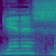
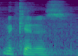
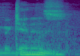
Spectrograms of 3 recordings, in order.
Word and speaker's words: McInnis: McInnis. What did I say? It's a C, not a G. McInnis. Ding dong. I answered to that. It was McGinnis.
